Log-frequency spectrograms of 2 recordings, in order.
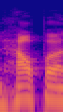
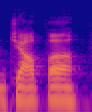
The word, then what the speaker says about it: Jalpa: called the helpa kendachia now that again that's kind of like an H instead of a j pronunciation helper not jalpa the one-year Trends up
